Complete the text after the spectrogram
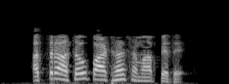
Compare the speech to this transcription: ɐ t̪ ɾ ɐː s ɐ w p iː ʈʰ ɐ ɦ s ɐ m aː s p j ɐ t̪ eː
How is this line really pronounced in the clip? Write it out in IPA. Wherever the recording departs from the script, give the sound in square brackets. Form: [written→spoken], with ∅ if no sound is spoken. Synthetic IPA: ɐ t̪ ɾ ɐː s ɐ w p [iː→aː] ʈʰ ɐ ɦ s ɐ m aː [s→∅] p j ɐ t̪ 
